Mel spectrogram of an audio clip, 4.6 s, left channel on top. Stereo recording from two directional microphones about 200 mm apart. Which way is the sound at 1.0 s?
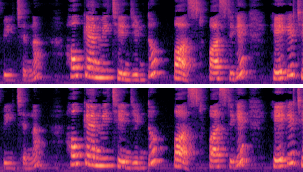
15° left (ahead or behind).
